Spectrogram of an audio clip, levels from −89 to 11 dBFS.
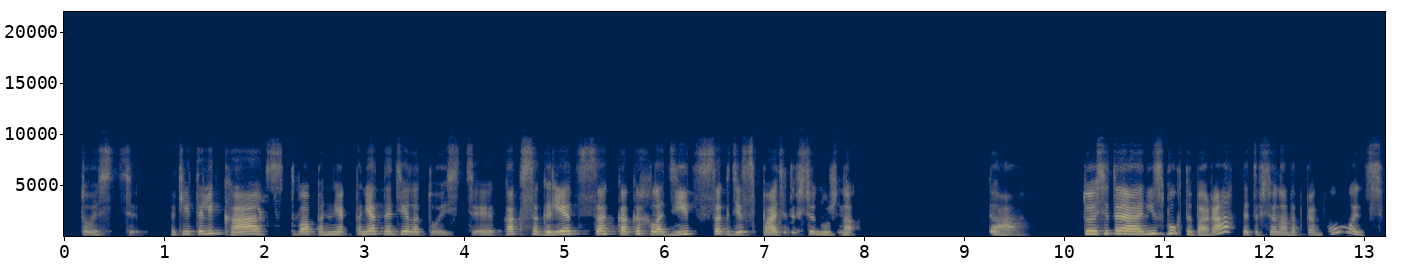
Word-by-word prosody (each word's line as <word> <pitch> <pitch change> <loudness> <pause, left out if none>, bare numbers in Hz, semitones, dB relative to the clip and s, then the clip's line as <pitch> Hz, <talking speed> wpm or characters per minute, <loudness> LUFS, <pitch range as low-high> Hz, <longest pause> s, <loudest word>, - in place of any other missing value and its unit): то 160 -1 -8
есть 170 - -14 0.4
какие-то 250 +2 -2
лекарства. 250 -2 +2
Понят 225 +1 -4
понятное 250 +1 +1
дело, 240 0 0
то 230 - -13
есть, 150 - -15
э, 180 - -6
как 235 0 +2
согреться, 260 +3 +3
как 235 -1 0
охладиться, 250 +1 0
где 225 -3 -2
спать. 220 - 0
Это 405 -2 -11
всё 245 -10 -4
нужно 205 -3 -5 1.3
Да. - - -3 0.6
То 280 - +5
есть 280 0 +5
это 275 -3 +6
не 270 +3 +1
с 270 - -10
бухты-барахты. 265 - +1
Это 215 -1 -14
всё 230 +4 -7
надо 210 -1 -5
продумать. 210 - -8
240 Hz, 135 wpm, -24 LUFS, 220-265 Hz, 1.3 s, это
